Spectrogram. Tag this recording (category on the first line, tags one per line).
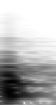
Sound effects > Objects / House appliances
bucket
carry
clang
clatter
cleaning
container
debris
drop
fill
foley
metal
object
pail
plastic
pour
scoop
shake
slam
tip
tool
